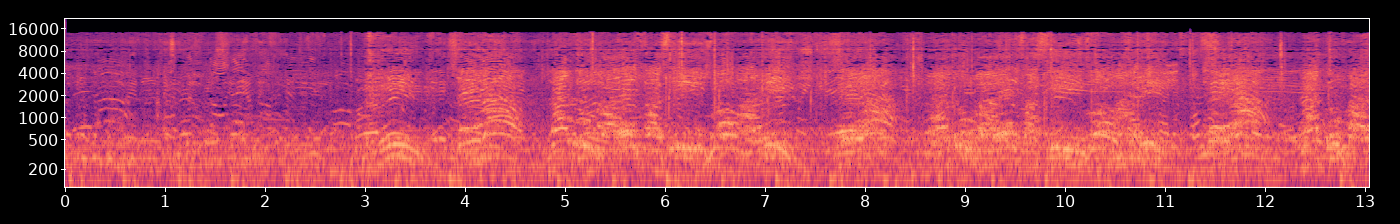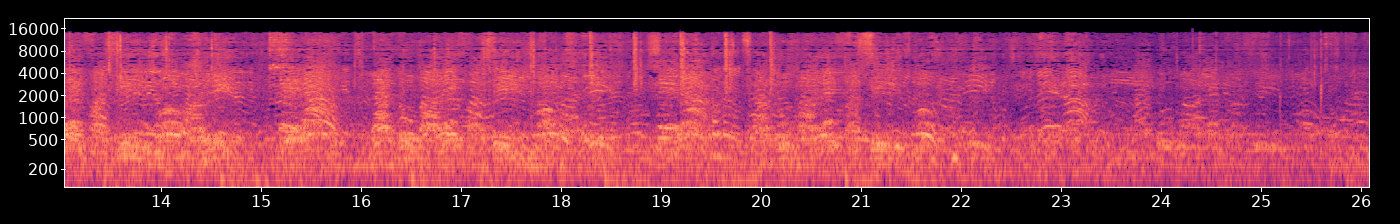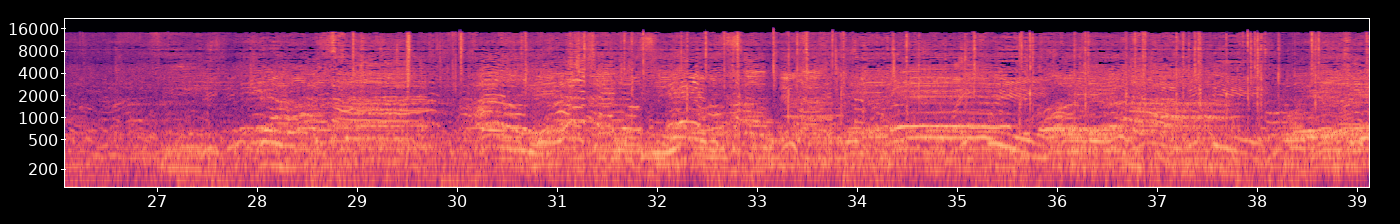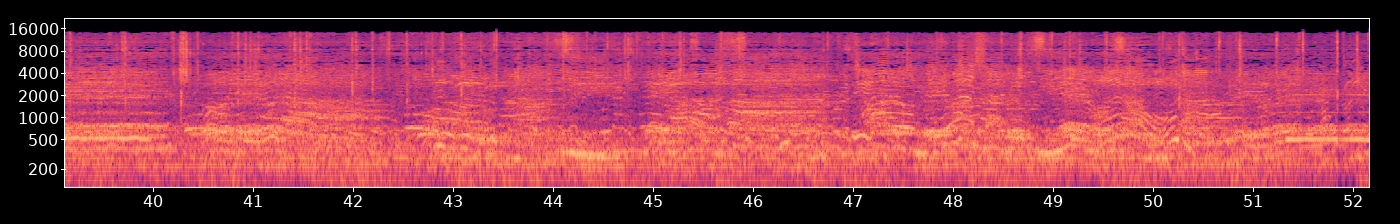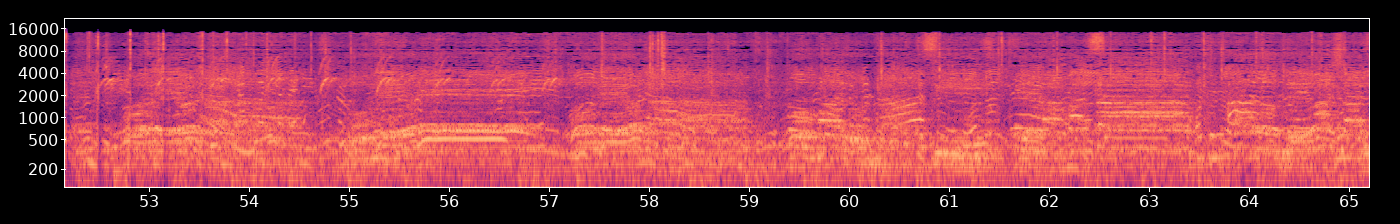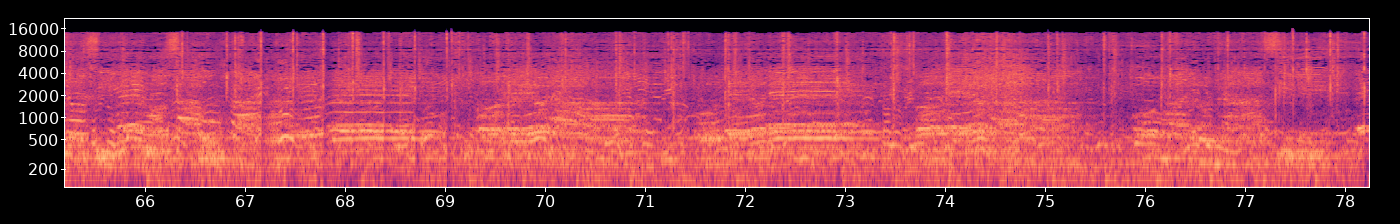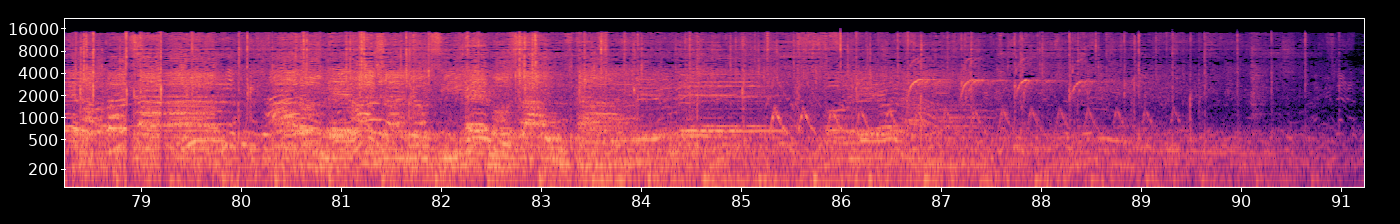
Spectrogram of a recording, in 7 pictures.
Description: oa-espana-madrid-manifestacion-contra-milei-y-el-fascismo.mp3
